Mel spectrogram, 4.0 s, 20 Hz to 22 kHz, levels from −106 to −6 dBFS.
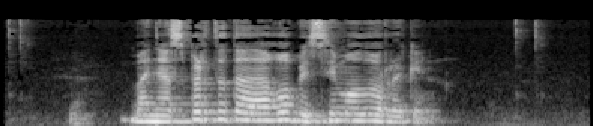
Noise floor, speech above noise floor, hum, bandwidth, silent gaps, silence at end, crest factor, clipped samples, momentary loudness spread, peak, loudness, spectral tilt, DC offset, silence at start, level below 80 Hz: -56 dBFS; 34 dB; none; 11.5 kHz; none; 1.05 s; 18 dB; under 0.1%; 11 LU; -6 dBFS; -21 LUFS; -4 dB/octave; under 0.1%; 0.45 s; -58 dBFS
